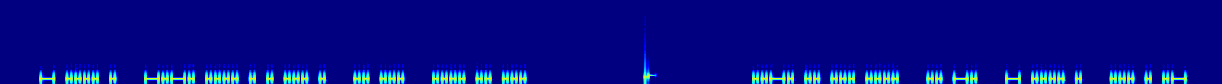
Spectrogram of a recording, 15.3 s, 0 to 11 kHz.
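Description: Morse code beeps in a steady mid-pitched tone, keyed at 22 words per minute into quick runs of short and long pulses at a brisk pace, broken by a pause and a single click midway.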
